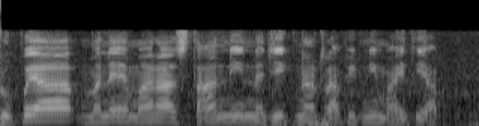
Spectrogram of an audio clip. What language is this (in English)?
Gujarati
